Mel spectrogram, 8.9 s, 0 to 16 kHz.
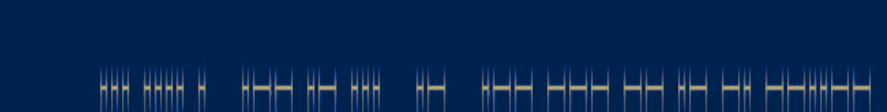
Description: Morse code, heard as a keyed tone, about 22 wpm, 700 Hz. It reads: SHE WAS A WOMAN,
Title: Sentences from Top 1400 Words 22wpm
